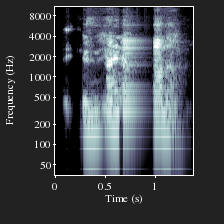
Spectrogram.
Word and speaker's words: Inanna: Like I think somewhere I remember you talking about transgenderism and how the god Inanna, I think is how you say her name. Inanna.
